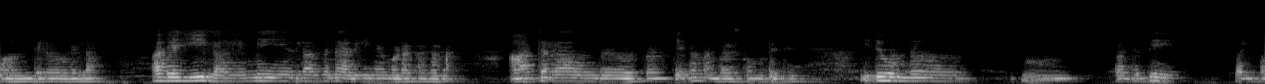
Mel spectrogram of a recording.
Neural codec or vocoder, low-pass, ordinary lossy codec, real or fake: codec, 32 kHz, 1.9 kbps, SNAC; 5.4 kHz; none; fake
